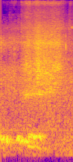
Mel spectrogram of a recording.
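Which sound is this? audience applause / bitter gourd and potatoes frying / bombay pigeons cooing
bombay pigeons cooing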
